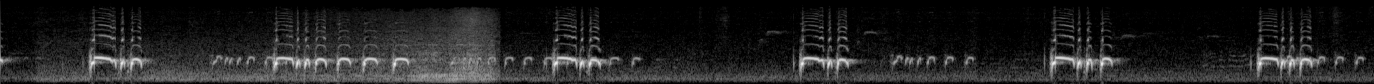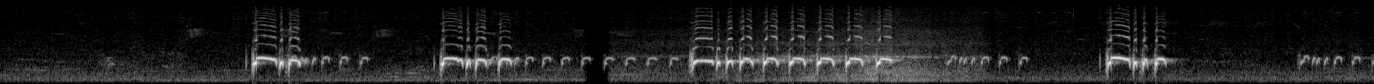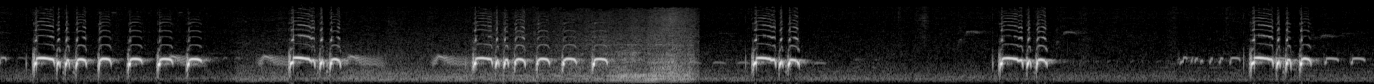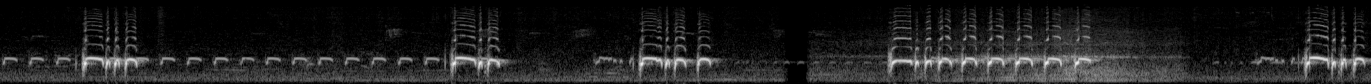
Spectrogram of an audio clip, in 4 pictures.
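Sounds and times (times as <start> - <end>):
dove pulsing coos: 0.0 - 6.7, 7.9 - 9.8, 10.4 - 11.2, 12.4 - 13.8, 16.2 - 17.5, 18.1 - 24.1, 24.7 - 25.6, 26.7 - 35.8, 37.4 - 38.2, 39.2 - 46.4, 47.1 - 54.9.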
